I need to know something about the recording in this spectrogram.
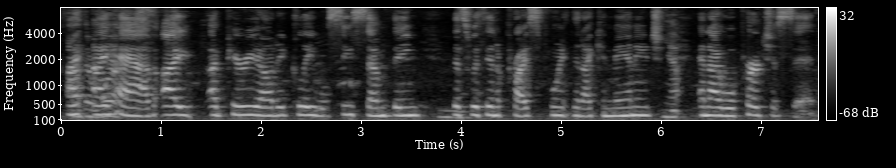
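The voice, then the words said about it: Southern American accent. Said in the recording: “my Southern accent ... we love your accent, actually. It's just adorable.”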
